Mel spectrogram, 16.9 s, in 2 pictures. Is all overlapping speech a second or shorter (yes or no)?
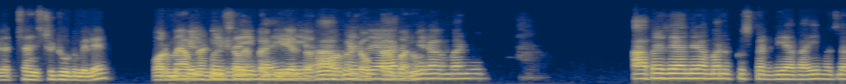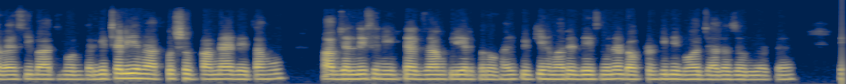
no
